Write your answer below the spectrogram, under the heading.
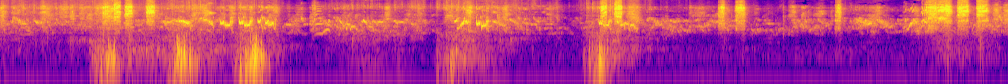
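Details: Caged budgerigars squeak and chirp in bursts of shrill, scratchy warbling, broken by repeated low thuds and knocks from the cage.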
